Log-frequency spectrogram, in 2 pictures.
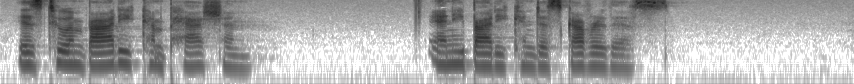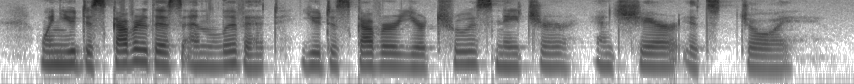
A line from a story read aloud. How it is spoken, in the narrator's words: said quietly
